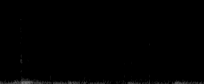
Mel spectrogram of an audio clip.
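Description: A few faint, scattered computer keyboard clicks, single keystrokes roughly half a second apart, the loudest just after the start.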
